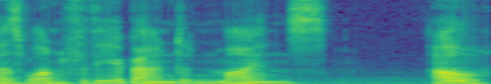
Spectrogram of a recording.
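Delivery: ordinary delivery, nothing marked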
